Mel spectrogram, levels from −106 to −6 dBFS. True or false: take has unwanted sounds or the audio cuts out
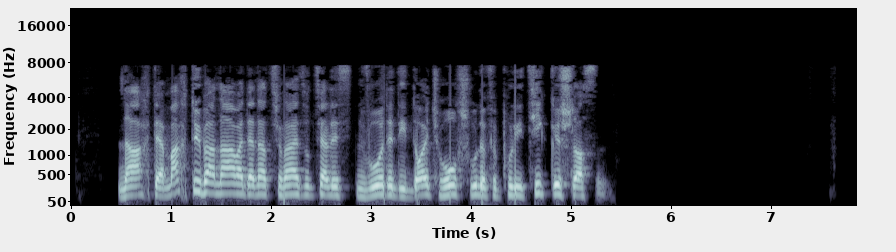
false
